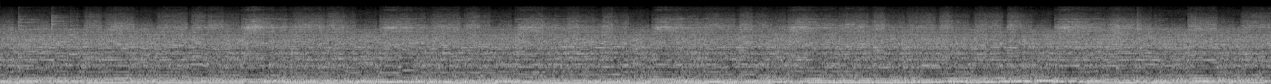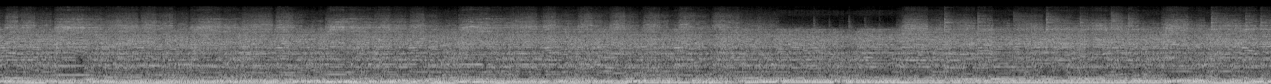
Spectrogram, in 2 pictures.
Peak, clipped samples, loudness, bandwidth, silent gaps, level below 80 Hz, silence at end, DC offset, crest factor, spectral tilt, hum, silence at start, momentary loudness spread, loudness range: -6 dBFS; under 0.1%; -17 LUFS; 16 kHz; none; -26 dBFS; 0 s; under 0.1%; 12 dB; -3 dB/octave; none; 0 s; 1 LU; 1 LU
